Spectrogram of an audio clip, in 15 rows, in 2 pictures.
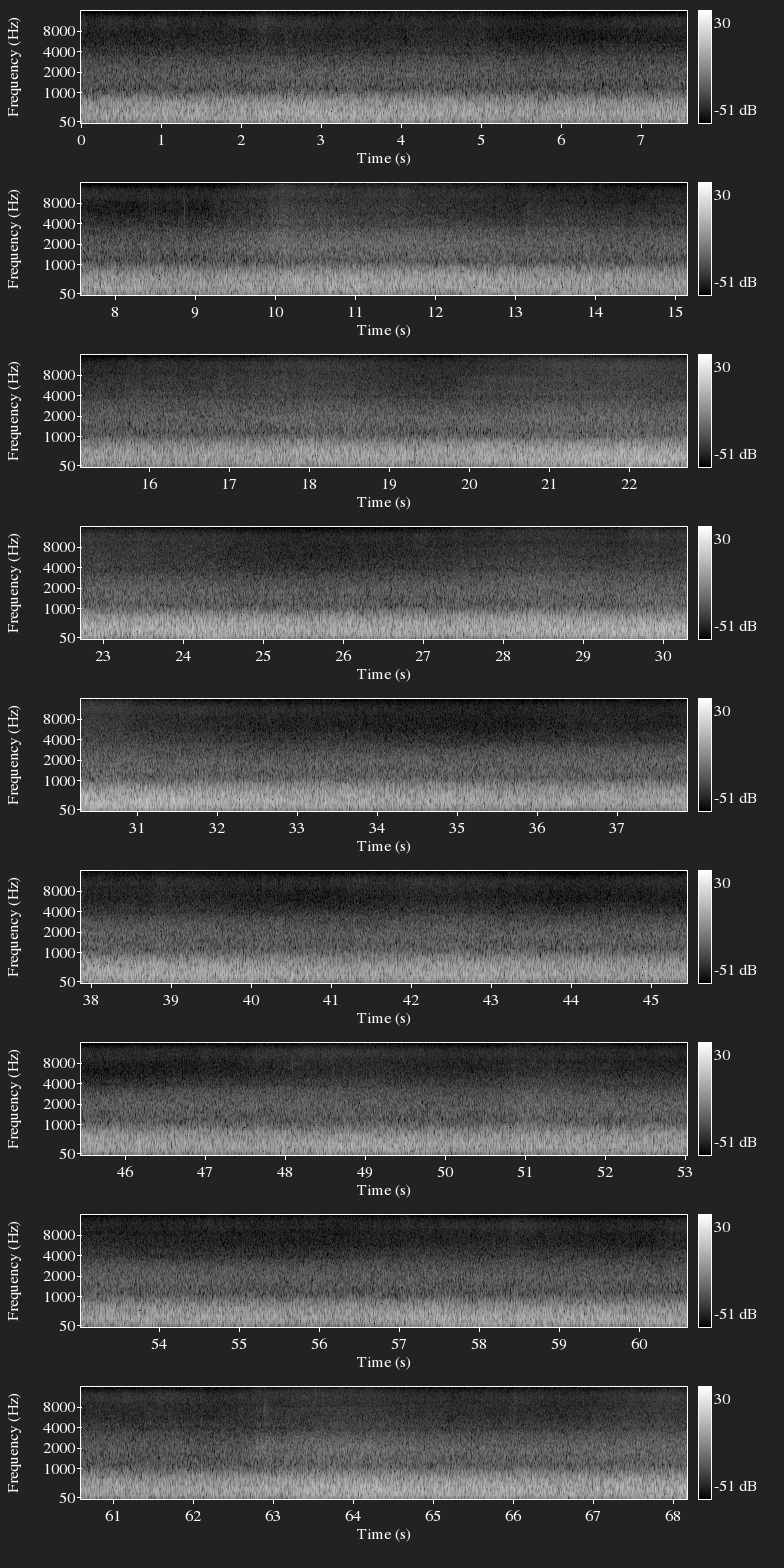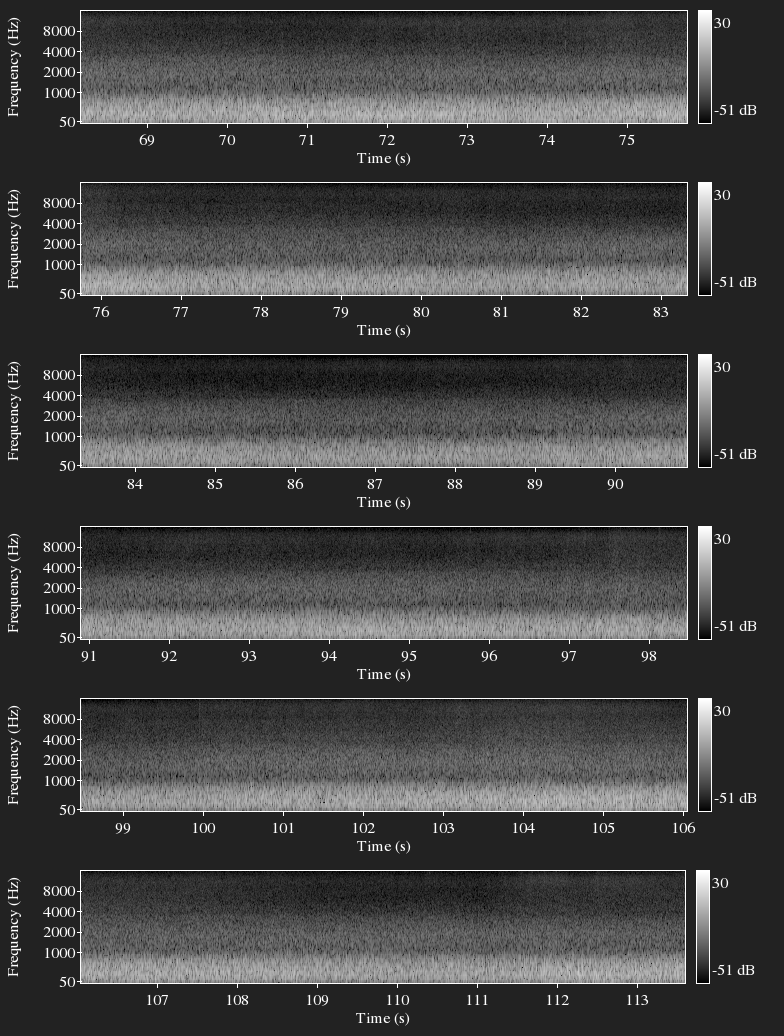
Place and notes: sound of the waves, At the seaside
Zoom H2n MS+XY
Taitung County, Taiwan, 8 September 2014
